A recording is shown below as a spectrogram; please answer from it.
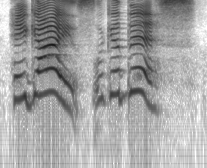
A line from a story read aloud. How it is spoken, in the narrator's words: He exclaimed, holding up his treasure with pride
